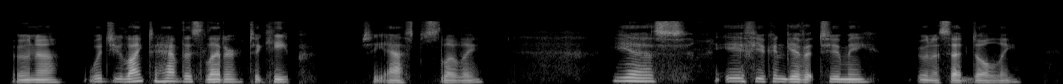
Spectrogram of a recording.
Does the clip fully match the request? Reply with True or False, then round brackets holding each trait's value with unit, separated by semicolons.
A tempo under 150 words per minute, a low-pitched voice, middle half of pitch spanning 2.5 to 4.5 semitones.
True (135 wpm; 115 Hz; 4.1 semitones)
